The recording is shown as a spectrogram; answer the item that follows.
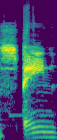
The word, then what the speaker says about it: SPANE: The study is called the Spain Scale of Emotion Research Project, and that's spelled SPANE.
